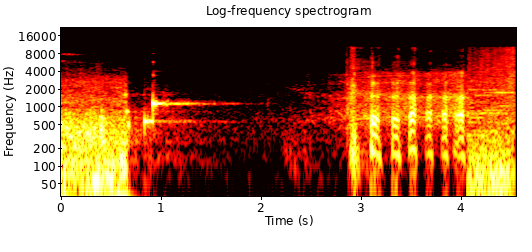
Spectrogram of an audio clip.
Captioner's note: ahaha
